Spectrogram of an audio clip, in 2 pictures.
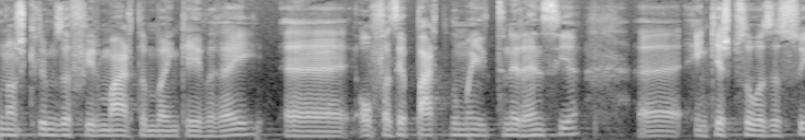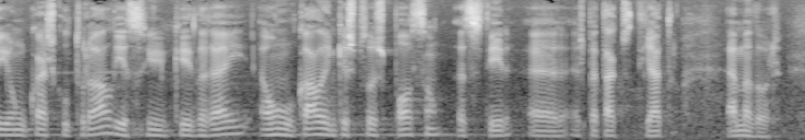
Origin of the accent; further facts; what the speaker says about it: Marco de Canaveses, Porto District, Portugal; eu faço teatro particularmente desde os meus 11 anos. Uh, na terra onde eu nasci, que é a Taboada, em Mar de Canaveses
